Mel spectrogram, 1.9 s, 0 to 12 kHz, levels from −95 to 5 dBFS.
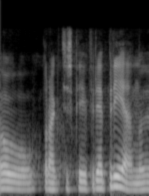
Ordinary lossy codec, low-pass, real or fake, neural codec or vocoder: Opus, 64 kbps; 7.2 kHz; fake; codec, 16 kHz, 4.8 kbps, FACodec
